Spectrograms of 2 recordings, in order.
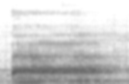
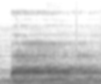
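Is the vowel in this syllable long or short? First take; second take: long; long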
